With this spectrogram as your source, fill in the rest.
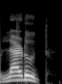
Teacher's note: इथे उ आणि आ एकत्र आले आणि फक्त उ शिल्लक राहिला कारण लाडू म्हणताना ओठ आधीच गोल झालेले असतात म्हणजे उ चा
